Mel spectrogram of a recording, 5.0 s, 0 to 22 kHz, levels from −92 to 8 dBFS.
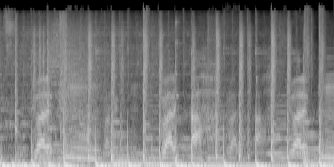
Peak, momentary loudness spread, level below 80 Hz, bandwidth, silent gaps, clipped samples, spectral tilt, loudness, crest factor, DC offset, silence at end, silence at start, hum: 0 dBFS; 2 LU; -10 dBFS; 16.5 kHz; none; under 0.1%; -5 dB/octave; -12 LUFS; 8 dB; under 0.1%; 0 s; 0 s; none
